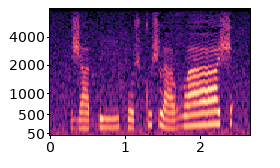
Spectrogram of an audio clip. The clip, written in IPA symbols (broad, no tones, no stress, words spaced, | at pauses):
ʒa θiː foʃtʷɨʃ la ʁʷaːʃ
